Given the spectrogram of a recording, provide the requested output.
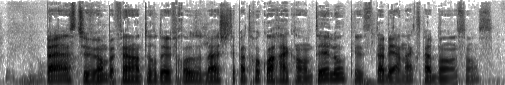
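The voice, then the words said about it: Put-on Québécois French accent. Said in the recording (French): “au naturel et avec un accent québécois”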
